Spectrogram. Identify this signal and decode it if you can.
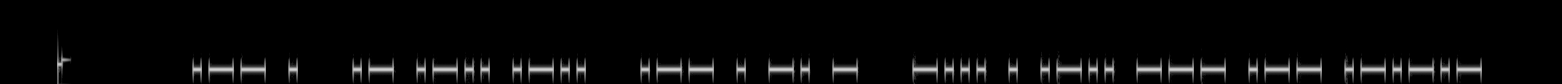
Morse code, heard as a keyed tone, about 16 wpm, 700 Hz. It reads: WE ALL WENT BELOW.
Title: Sentences from Top 1000 Words - Review Part 5 - 15wpm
